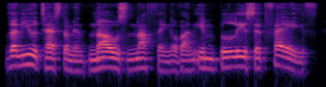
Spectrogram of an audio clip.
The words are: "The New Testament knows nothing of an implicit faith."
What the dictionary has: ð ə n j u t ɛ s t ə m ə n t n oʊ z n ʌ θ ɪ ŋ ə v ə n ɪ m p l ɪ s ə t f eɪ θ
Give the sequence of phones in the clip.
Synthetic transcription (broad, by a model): ð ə n j u t ɛ s t ə m ə n t n oʊ z n ʌ θ ɪ ŋ ə v ə n ɪ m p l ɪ s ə t f eɪ θ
